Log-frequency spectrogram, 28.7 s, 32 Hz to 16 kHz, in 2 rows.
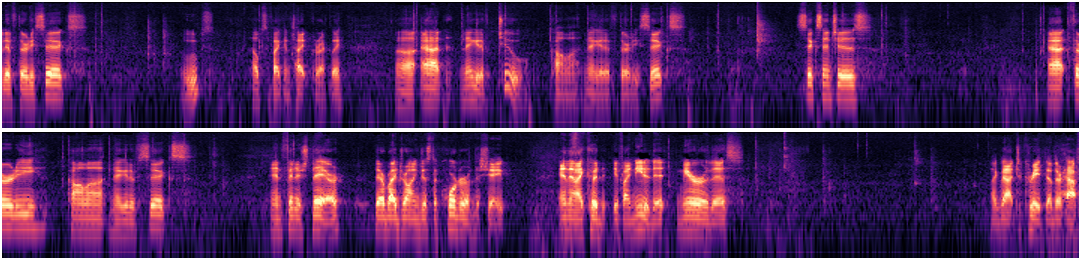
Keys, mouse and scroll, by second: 0.0-0.9 typing, 1.3 Return, 2.2-3.0 typing, 3.4 ctrl+z, 5.2-6.6 typing, 7.8-16.7 typing, 12.7 click, 18.1 Return, 19.6 click, 22.8-24.3 typing, 25.9 click, 27.5 click.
